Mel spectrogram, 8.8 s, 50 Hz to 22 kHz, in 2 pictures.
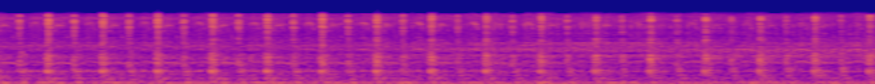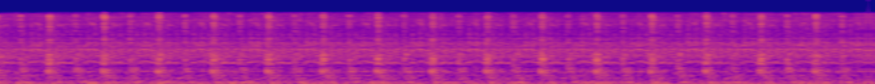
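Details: PM Research 6CI horizontal steam engine kit (1/4 HP) run on compressed air under load, exhaust wrapped in a rag: even light ticking about 73 beats a minute, no knock or slop; rod linkage quiet, normal.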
